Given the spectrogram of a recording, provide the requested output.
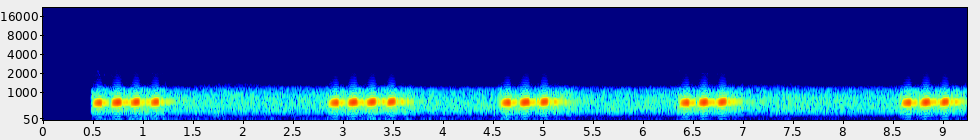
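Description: A Eurasian hoopoe gives soft, low, hollow hoop-hoop-hoop phrases of three or four notes, repeated about every two seconds against a quiet background.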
